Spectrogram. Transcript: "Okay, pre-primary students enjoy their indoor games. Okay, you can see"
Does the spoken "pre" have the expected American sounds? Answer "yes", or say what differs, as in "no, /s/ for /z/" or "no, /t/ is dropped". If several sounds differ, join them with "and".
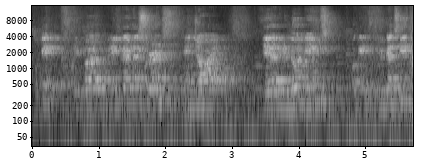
no, /ɹ/ is dropped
